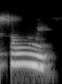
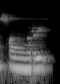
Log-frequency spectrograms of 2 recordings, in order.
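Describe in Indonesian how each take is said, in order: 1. Suku kata kedua diawali dengan bunyi n. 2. Suku kata kedua diawali dengan bunyi r. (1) "ini dibacanya Sengni" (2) "bukan Sengri"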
